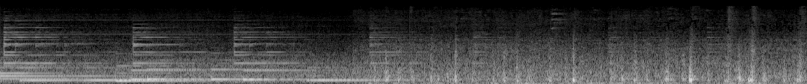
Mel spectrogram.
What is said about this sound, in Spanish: Ha de ser un tren fantasma. Supongo que no tiene miedo. No, bueno. Subamos, así le sigo contando.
